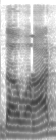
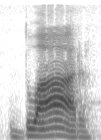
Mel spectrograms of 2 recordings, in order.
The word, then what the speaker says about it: द्वार: क्या पढ़ रहे हैं द्वार क्यों क्योंकि द का उच्चारण हम आधा ही कर रहे हैं और आधा क्यों कर रहे हैं क्योंकि देश के नीचे हल् चिह्न लगा है तो बच्चों इस बात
